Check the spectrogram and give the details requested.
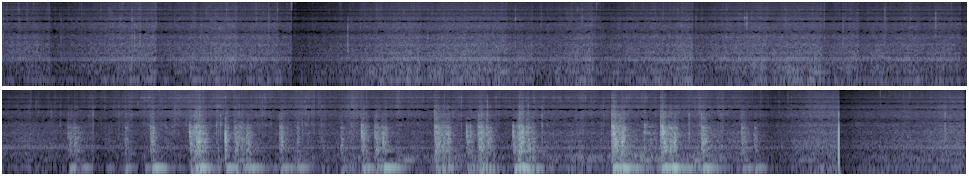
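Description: Chopped onions, curry leaves and coriander sizzling in hot oil in a metal kadai. About halfway through, a spatula starts stirring, scraping against the pan in irregular, louder strokes.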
